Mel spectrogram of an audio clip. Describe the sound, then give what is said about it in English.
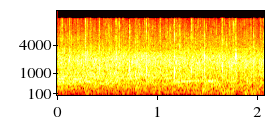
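Audience applause for a woman who earns a little over $12,000 a month in business. A dense, steady clapping wash holds at an even level throughout, with no voices. “All right. Give her a round of applause.”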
